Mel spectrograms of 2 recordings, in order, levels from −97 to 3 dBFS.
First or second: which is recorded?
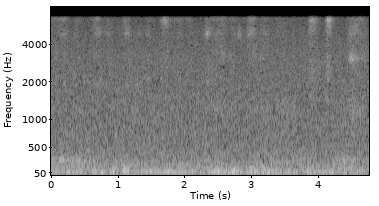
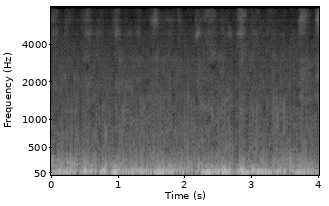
first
